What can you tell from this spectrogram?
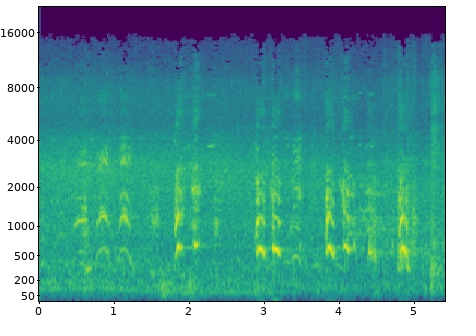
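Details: German Shepherd at a world championship agility competition, barking in a run of short, sharp, repeated barks about once a second, some doubled, over a murmuring background.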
